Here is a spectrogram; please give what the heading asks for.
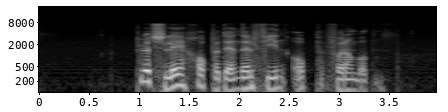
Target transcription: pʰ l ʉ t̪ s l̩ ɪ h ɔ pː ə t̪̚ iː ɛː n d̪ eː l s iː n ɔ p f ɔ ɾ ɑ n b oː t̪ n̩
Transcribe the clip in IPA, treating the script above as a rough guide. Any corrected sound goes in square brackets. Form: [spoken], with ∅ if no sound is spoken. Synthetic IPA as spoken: pʰ l ʉ t̪ s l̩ ɪ h ɔ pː ə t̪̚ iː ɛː n d̪ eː l [f] iː n ɔ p f ɔ ɾ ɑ n b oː t̪ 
